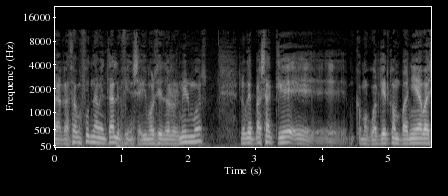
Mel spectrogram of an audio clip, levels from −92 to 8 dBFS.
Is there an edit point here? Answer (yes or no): no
